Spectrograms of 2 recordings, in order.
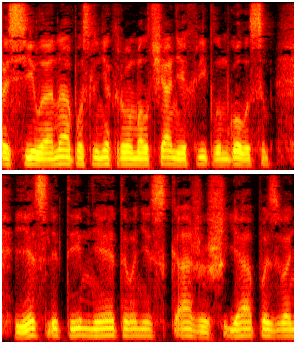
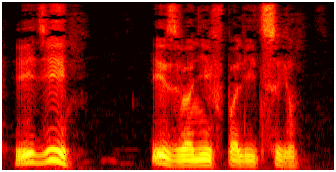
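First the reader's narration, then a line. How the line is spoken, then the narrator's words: Calm. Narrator (Russian): спокойно сказал я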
